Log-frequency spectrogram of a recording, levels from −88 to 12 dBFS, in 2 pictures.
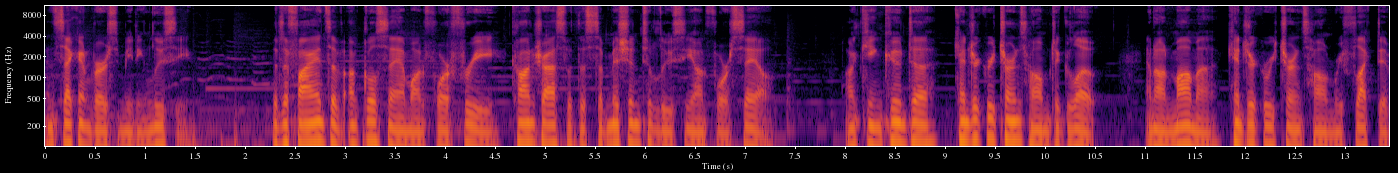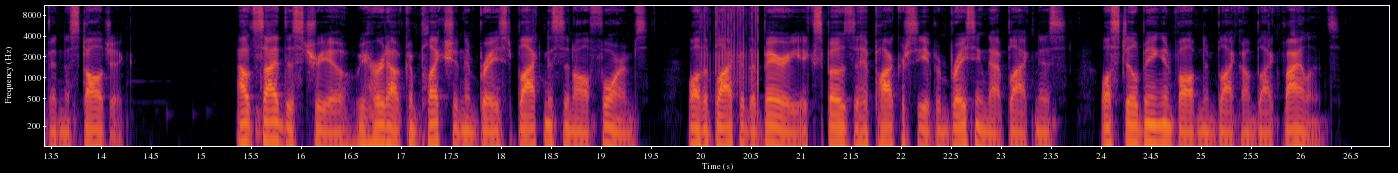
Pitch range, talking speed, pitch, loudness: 85-100 Hz, 165 wpm, 95 Hz, -24 LUFS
